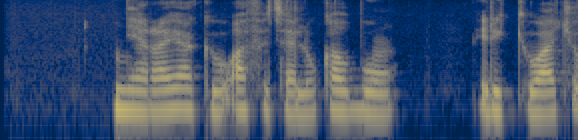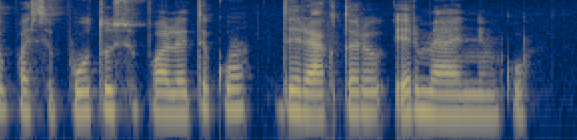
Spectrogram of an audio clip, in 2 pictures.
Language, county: Lithuanian, Alytus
